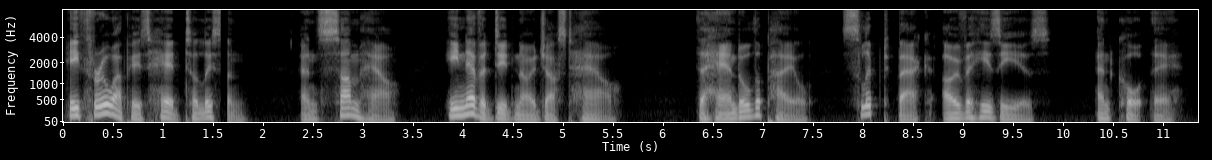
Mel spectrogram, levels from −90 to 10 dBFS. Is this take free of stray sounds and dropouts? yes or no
no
